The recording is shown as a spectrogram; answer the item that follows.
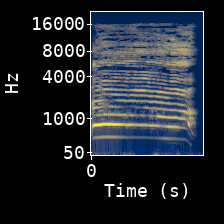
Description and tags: A male scream. Not edited. Recorded with a CA desktop microphone.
